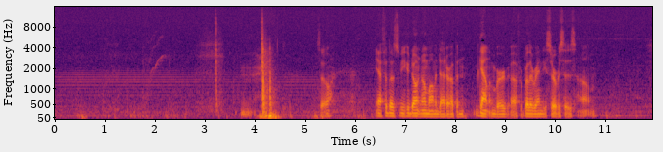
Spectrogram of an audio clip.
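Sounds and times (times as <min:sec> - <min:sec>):
low room hum: 0:00.0 - 0:11.9
door being pulled shut: 0:03.2 - 0:04.8
speech: 0:05.3 - 0:05.7, 0:06.4 - 0:10.9.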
